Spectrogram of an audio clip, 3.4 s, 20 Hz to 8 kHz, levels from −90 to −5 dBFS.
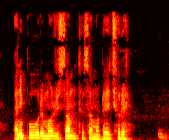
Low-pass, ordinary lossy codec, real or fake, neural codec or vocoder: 7.2 kHz; MP3, 64 kbps; real; none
